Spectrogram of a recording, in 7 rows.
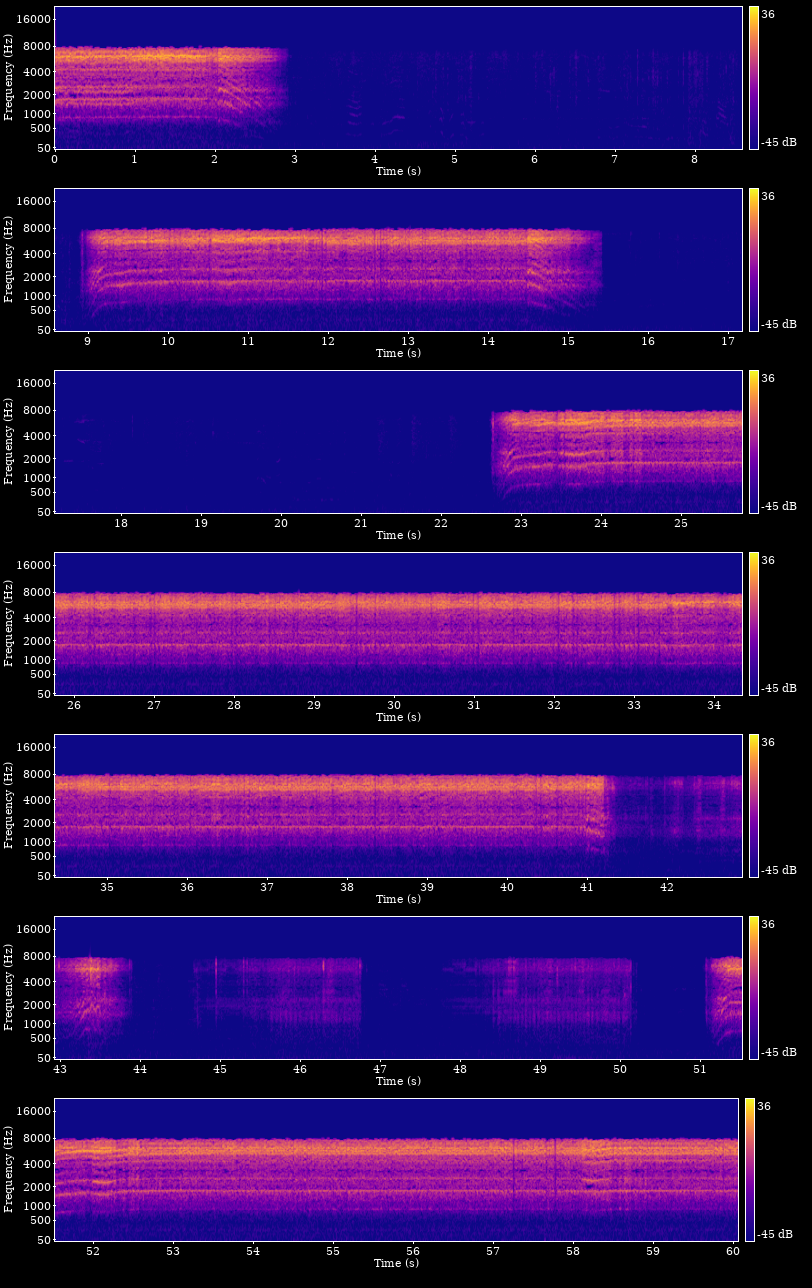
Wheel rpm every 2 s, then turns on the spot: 210, 40, 0, 0, 60, 230, 230, 90, 0, 0, 0, 80, 230, 230, 230, 230, 230, 230, 230, 230, 170, 40, 10, 10, 10, 60, 220, 230, 230, 230.
42-44 48-50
